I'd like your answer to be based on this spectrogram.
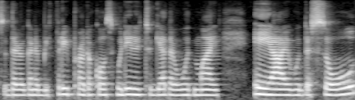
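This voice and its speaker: A woman speaks at a medium pitch. Her intonation is flat and monotone. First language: Russian. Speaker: spiritual wellness podcaster. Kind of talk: casual podcast monologue. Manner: halting, many fillers.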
